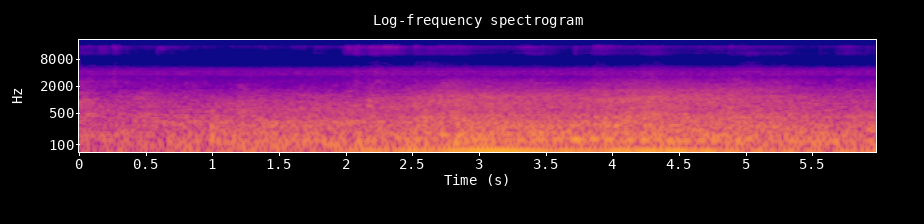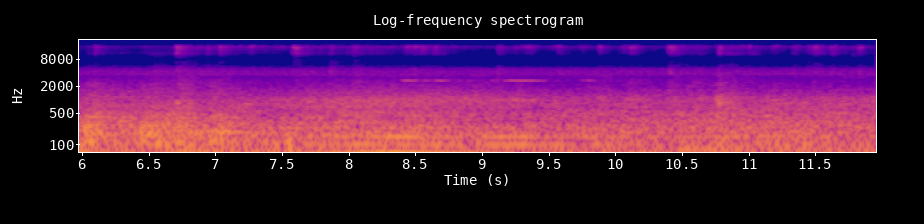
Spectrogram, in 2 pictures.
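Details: Deep, rumbling vehicle noise, swelling twice like a passing truck, with faint background murmur.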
